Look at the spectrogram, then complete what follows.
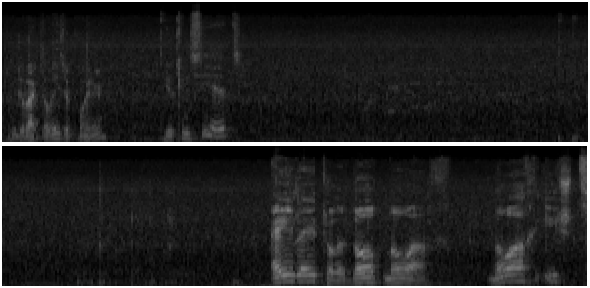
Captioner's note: Hebrew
